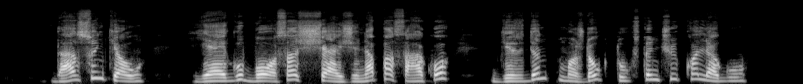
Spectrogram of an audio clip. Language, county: Lithuanian, Kaunas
